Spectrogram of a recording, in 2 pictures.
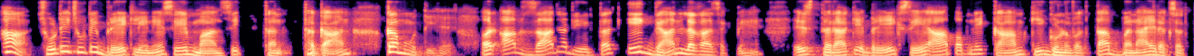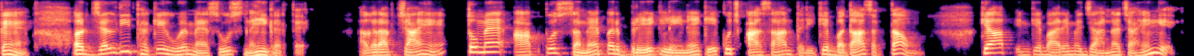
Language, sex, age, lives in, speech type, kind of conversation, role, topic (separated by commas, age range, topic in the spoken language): Hindi, male, 18-19, India, read, expert-assistant, expert, मूल्यवान समय की पहचान कैसे करें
